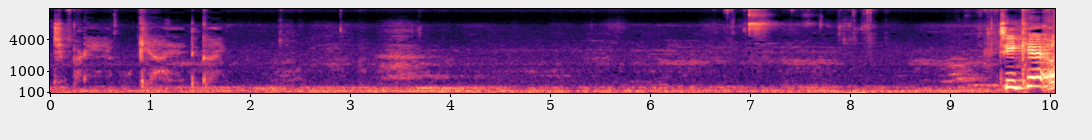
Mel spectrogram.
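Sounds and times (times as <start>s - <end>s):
faint whispering: 0.0s - 2.1s.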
